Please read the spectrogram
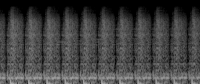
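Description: Neurofunk drum and bass with no drums in this stretch: a rapid stuttering synth pulse, about ten a second, over a held low tone that slowly rises.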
